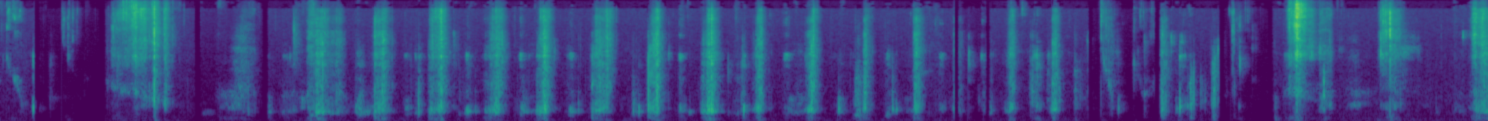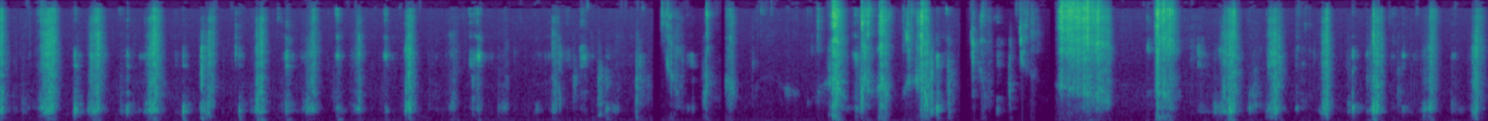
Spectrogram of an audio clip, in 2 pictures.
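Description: Bites and crunchy chewing of oranda, a brittle bar of puffed grains bound in hardened syrup. A stream of crackly crunches, with louder bites about a second in, around thirteen seconds and again near twenty-four to twenty-six seconds.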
